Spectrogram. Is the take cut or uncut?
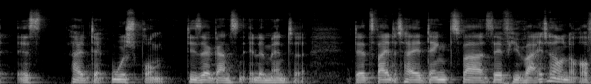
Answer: uncut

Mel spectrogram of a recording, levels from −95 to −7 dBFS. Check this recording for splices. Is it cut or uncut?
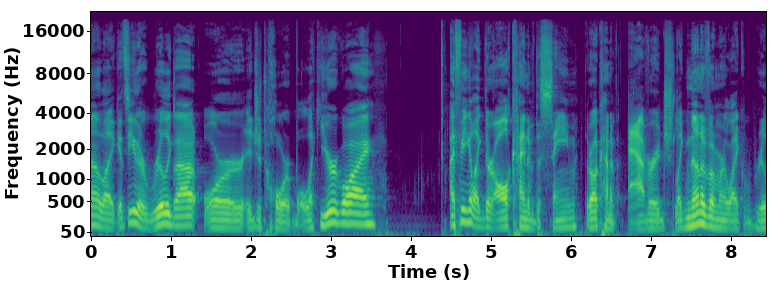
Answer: cut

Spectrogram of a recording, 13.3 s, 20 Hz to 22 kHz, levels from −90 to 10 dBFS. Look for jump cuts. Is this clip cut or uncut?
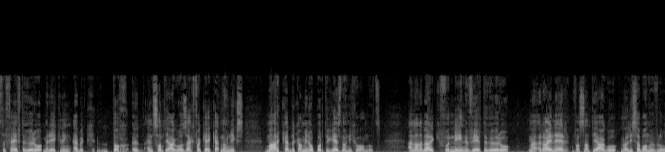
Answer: uncut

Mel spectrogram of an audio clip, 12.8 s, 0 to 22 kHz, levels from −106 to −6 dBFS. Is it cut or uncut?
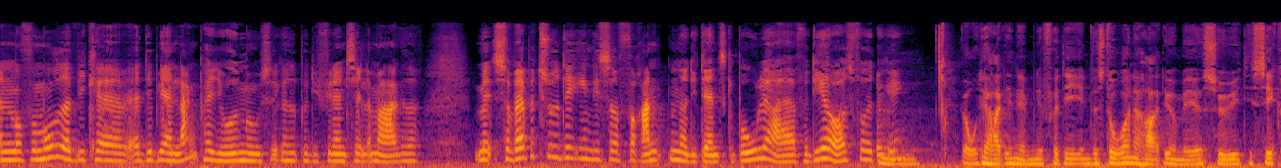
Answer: cut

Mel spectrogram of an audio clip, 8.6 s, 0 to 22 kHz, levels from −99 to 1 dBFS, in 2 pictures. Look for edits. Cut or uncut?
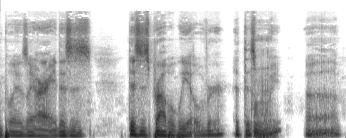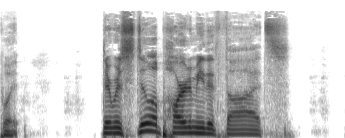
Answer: uncut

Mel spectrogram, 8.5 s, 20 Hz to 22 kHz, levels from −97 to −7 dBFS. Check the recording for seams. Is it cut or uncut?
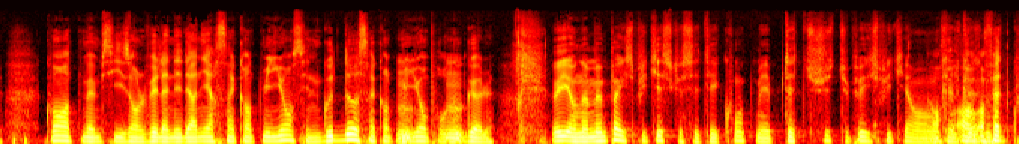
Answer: uncut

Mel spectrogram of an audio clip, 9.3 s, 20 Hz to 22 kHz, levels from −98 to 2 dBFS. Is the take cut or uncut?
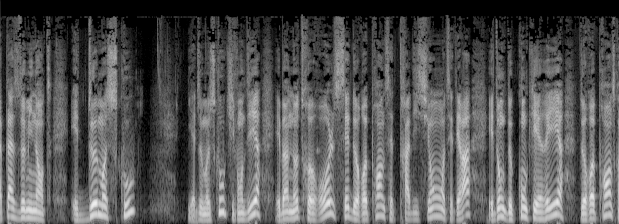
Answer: cut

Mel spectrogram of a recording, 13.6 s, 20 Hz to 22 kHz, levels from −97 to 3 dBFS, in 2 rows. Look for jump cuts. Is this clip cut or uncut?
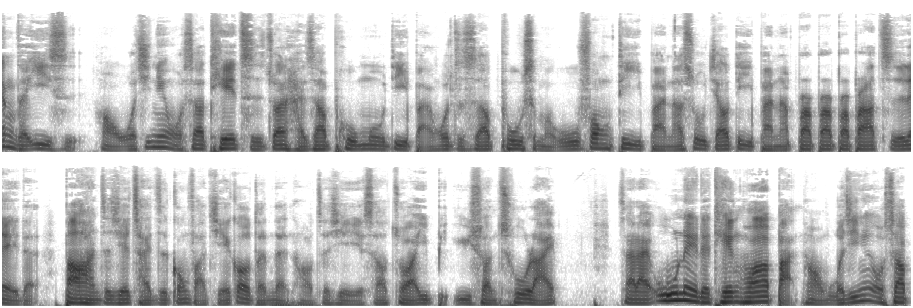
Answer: cut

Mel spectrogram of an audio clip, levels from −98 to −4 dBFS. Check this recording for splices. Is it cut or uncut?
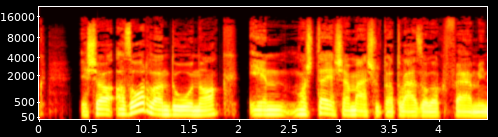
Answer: uncut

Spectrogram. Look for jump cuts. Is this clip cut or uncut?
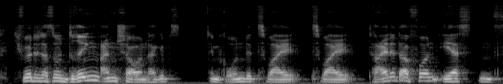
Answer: cut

